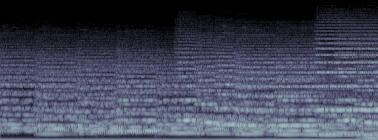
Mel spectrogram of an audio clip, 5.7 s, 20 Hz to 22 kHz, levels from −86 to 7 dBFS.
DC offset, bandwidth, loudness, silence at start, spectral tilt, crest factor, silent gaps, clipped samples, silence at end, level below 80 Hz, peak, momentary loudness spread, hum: 2%; 17 kHz; -25 LUFS; 0 s; -4.5 dB/octave; 14 dB; none; under 0.1%; 0 s; -54 dBFS; -10 dBFS; 7 LU; none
